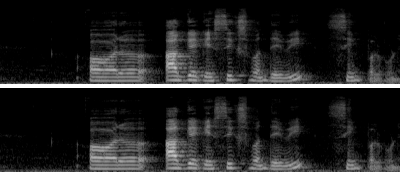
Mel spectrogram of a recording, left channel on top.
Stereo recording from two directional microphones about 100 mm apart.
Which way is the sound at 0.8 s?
20° right (ahead or behind).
